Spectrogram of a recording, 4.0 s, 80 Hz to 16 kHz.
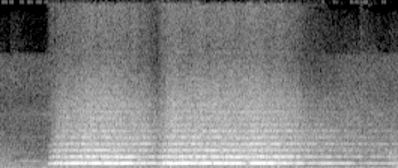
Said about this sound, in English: Passenger train, take 1.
